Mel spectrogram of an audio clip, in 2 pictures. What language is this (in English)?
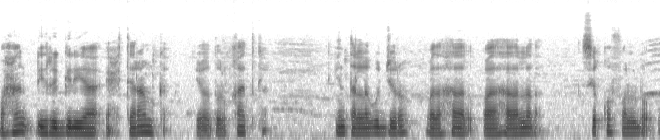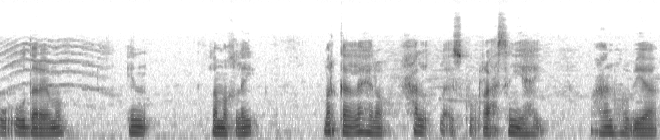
Somali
